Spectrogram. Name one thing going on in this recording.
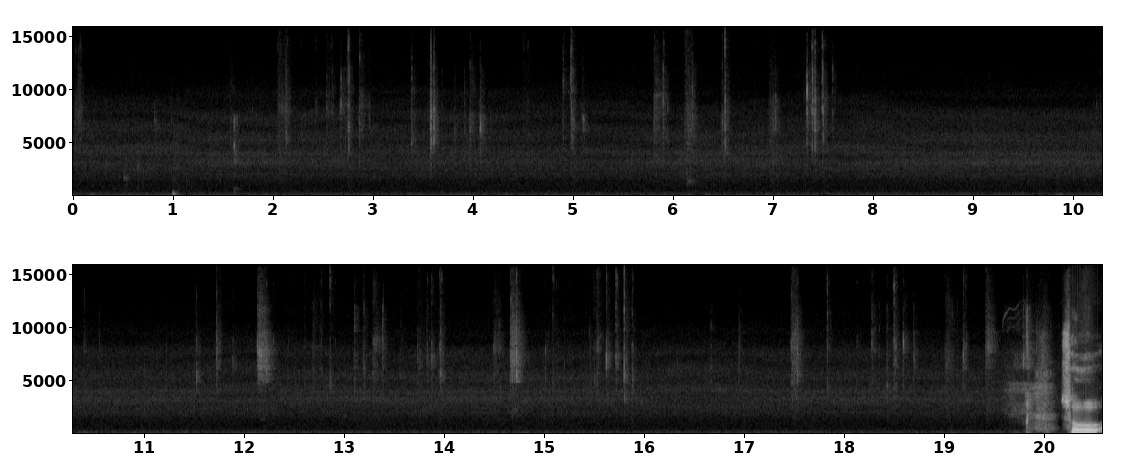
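Keyboard keys click softly as someone types.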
